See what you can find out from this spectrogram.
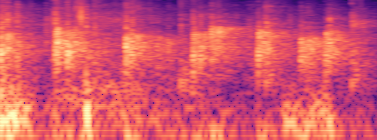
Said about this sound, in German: Geben wir doch dem Worship-Team einen fetten Applaus. Danke vielmals für euren Dienst.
